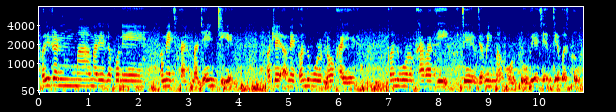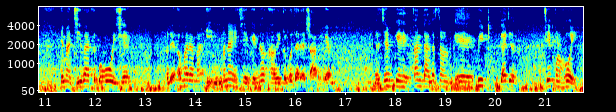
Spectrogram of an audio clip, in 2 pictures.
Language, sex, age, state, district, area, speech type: Gujarati, male, 60+, Gujarat, Rajkot, urban, spontaneous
